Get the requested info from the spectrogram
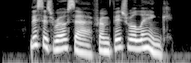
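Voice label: "this is X from Y", English, female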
